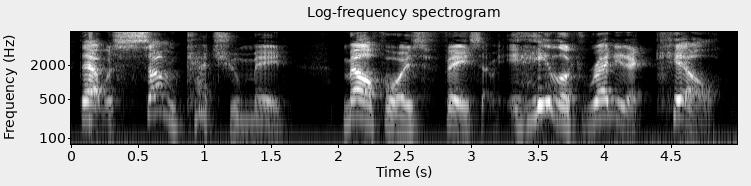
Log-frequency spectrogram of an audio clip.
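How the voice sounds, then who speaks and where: A reader voicing a cheeky, excitable schoolboy best friend, teasing and blunt. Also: medium pitch, unhurried, pitched above the performer's own voice, exaggerated voice. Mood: gleeful, joking.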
